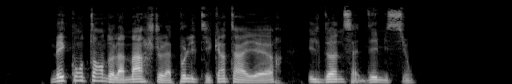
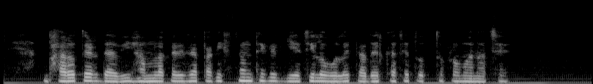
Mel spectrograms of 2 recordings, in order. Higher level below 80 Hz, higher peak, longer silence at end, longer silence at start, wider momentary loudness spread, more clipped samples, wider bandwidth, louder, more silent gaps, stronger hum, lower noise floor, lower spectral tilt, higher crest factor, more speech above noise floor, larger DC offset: second, -52 dBFS vs -44 dBFS; first, -2 dBFS vs -6 dBFS; first, 1 s vs 0.45 s; first, 0.5 s vs 0.05 s; second, 8 LU vs 11 LU; neither; first, 16 kHz vs 5.2 kHz; first, -21 LUFS vs -25 LUFS; neither; neither; first, -81 dBFS vs -49 dBFS; second, -5.5 dB/octave vs -9.5 dB/octave; about the same, 20 dB vs 18 dB; first, 61 dB vs 25 dB; neither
